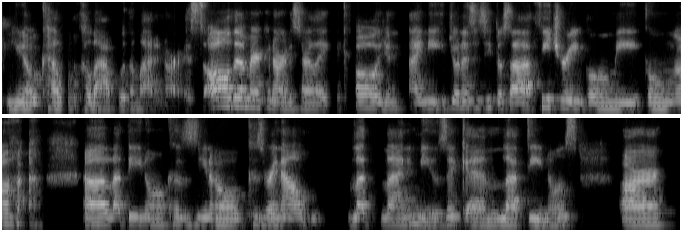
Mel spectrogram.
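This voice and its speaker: A woman's voice: mid-range voice, steady tone, moderate pace. A woman raised in the Dominican Republic, a singer guest who answers interview questions in a chatty way and slips between English and Spanish. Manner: chatty and warm, laughs often, switches between English and Spanish.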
